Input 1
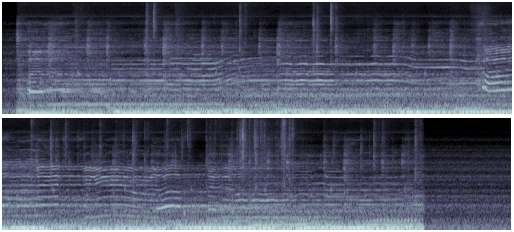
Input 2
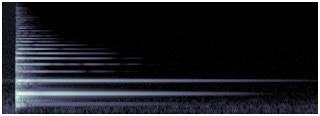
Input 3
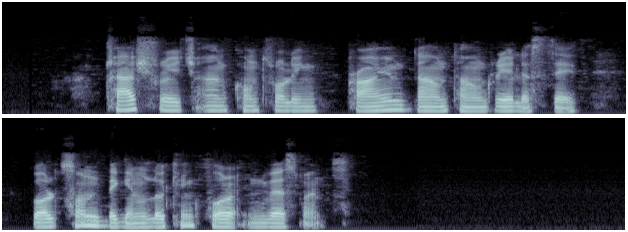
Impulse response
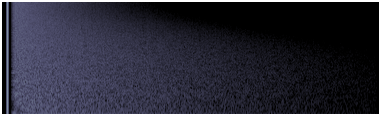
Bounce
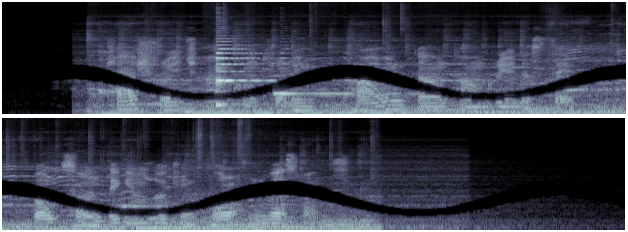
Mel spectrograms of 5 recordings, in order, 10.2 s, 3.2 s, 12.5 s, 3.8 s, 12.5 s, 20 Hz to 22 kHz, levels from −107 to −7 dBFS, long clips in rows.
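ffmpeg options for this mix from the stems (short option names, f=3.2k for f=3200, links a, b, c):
-filter_complex "[0:a]asoftclip=type=tanh:threshold=-27dB,lowshelf=f=81:g=-11.5,adelay=700,volume=-2.5dB,asplit=2[a][b];[b]volume=-9dB[c];[1:a]adelay=2000,volume=3dB,asplit=2[d][e];[e]volume=-21dB[f];[2:a]bass=f=250:g=-3,treble=f=4k:g=9,volume=-7dB,asplit=2[g][h];[h]volume=-22dB[i];[3:a]atrim=start_sample=2205[j];[c][i]amix=inputs=2:normalize=0[k];[k][j]afir=irnorm=-1:irlink=0[l];[f]aecho=0:1:637|1274|1911|2548|3185:1|0.33|0.109|0.0359|0.0119[m];[a][d][g][l][m]amix=inputs=5:normalize=0,flanger=delay=19:depth=5.8:speed=0.33,afftfilt=real='re*(1-between(b*sr/1024,520*pow(1900/520,0.5+0.5*sin(2*PI*0.36*pts/sr))/1.41,520*pow(1900/520,0.5+0.5*sin(2*PI*0.36*pts/sr))*1.41))':imag='im*(1-between(b*sr/1024,520*pow(1900/520,0.5+0.5*sin(2*PI*0.36*pts/sr))/1.41,520*pow(1900/520,0.5+0.5*sin(2*PI*0.36*pts/sr))*1.41))':win_size=1024:overlap=0.75"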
